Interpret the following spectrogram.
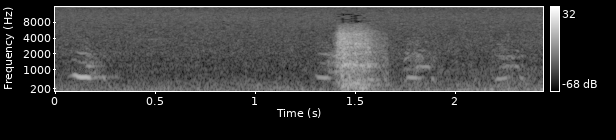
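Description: An animal's short cry, then a sudden loud noisy burst about one and a half seconds in, followed by faint short cries.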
